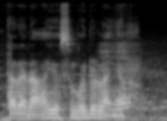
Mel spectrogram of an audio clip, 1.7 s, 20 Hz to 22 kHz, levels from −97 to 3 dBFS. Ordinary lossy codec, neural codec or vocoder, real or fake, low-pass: none; none; real; 19.8 kHz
